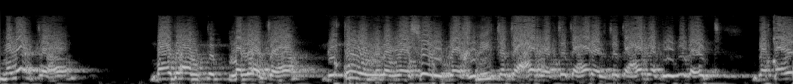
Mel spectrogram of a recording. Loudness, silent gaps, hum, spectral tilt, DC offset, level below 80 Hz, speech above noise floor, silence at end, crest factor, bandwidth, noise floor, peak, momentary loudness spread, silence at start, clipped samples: -21 LUFS; none; none; -2.5 dB/octave; under 0.1%; -50 dBFS; 44 dB; 0 s; 8 dB; 10 kHz; -64 dBFS; -12 dBFS; 7 LU; 0 s; under 0.1%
